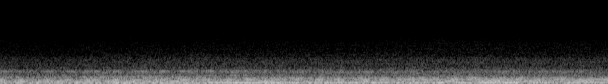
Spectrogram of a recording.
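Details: 2024 Ford F-150 PowerBoost hybrid driving with a steady low hum under road rumble, heard in both electric and gasoline mode and under acceleration; cause unknown.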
